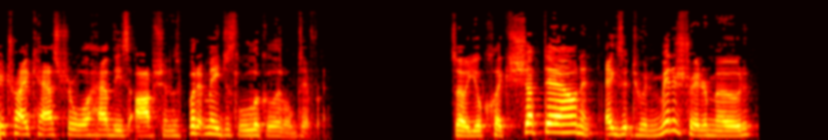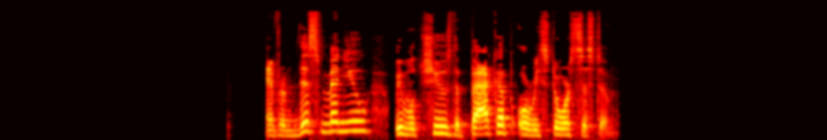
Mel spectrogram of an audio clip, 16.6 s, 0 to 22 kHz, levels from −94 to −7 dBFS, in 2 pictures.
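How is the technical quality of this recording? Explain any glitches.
Two short stutters mar the recording, both from repeated frames. At 0.62 s a 46.4 ms slice plays twice, which fits two compressed frames, and at 2.50 s a 23.2 ms slice repeats, likely one frame. The decoder received those frames again and replayed them, lengthening the audio by the repeated time.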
